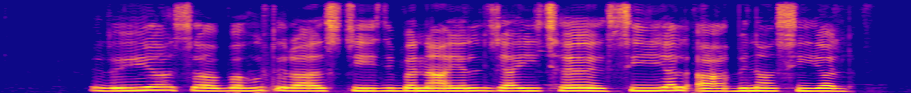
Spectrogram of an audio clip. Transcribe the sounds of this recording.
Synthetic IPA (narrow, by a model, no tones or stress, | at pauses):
ɾijasə̃bəɦʊt̪ɾaːzt͡ʃiːd͡ʒbənaːjəld͡ʒaːit͡ʃʰɛsiːjəlaːbɪnasiːjəl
